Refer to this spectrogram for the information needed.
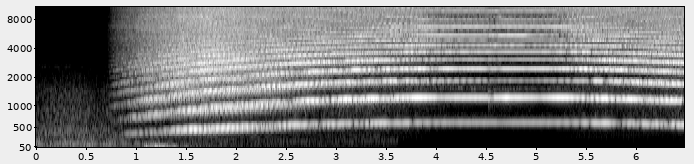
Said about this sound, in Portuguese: Vocês começam de novo, novamente, a é. escutar é. aquele barulho alto de sirene.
